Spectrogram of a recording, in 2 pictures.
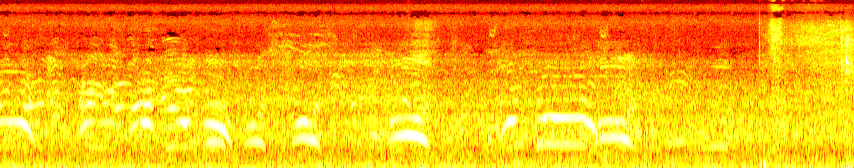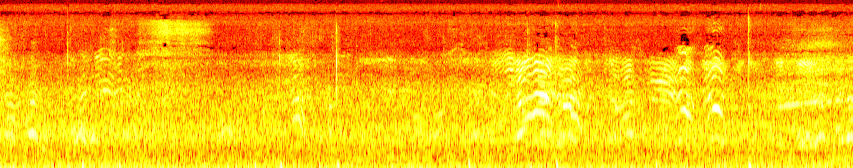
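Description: Young men shout to each other far off across a playing field.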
